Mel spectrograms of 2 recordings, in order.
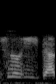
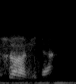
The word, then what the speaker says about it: Florida: Florida, non si dice Florida.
